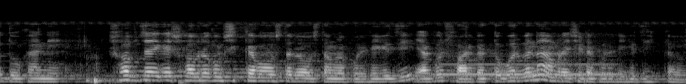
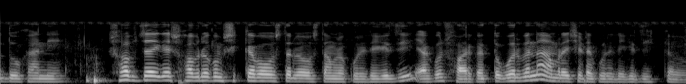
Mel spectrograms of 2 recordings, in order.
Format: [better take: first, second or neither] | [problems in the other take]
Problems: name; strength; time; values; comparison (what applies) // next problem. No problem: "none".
second | background sound (Wind instrument, woodwind instrument); 9 dB below the speech // room echo; dies away in 1.9 s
